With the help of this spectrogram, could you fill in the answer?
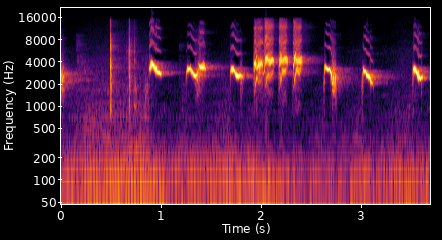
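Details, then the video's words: Aggressive White-rumped shama, tail flicking, singing to provoke other birds: clicks, then a series of clear slurred whistles, each falling then rising, with a quick buzzy triple burst midway. "chòe lửa kéo dây siêu dài,đánh đuôi thái độ kích chim hiệu quả"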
